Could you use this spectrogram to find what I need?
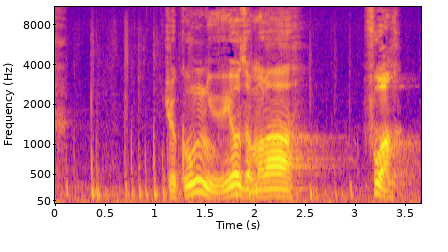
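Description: An older man asks a question calmly.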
